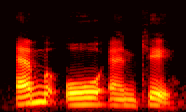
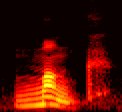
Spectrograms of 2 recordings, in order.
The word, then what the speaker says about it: monk: to you to guess the o sound in the word monk o m-o-n-k is pronounced as a it is not o because a lot of people say monk but who is a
